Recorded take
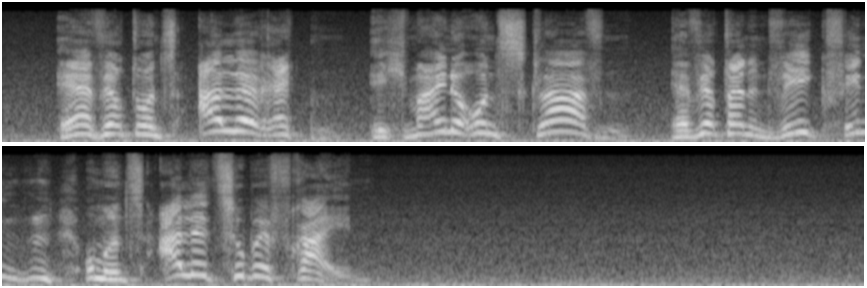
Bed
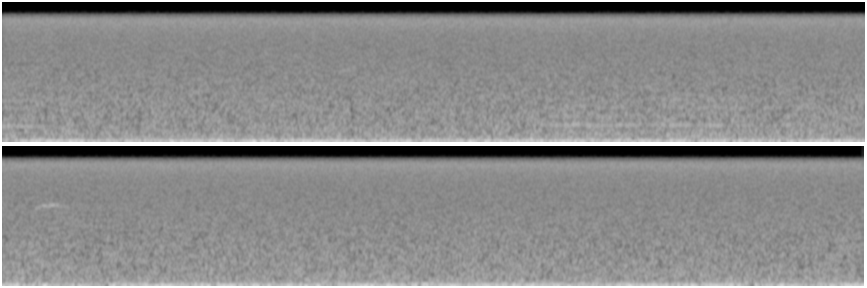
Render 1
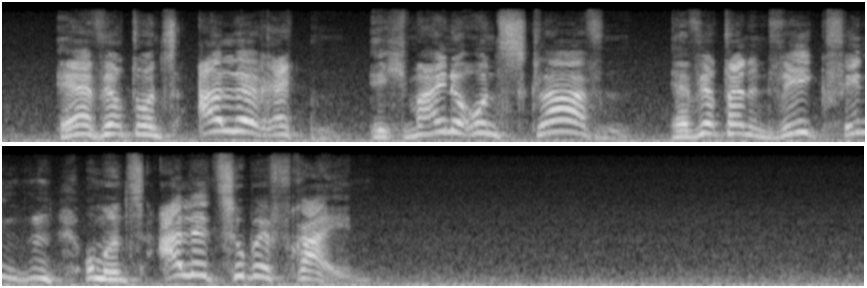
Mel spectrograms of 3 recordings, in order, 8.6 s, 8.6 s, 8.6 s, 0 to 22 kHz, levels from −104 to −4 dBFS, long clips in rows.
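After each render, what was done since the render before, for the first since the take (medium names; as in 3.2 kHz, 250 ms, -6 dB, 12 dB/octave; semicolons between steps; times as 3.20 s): noise reduction 6 dB, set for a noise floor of -45 dBFS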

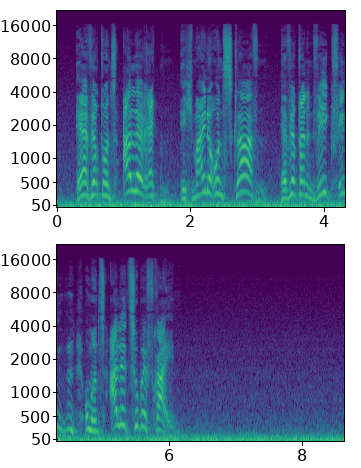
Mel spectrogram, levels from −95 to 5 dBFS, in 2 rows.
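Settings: resonant low shelf 120 Hz +9.5 dB, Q 1.5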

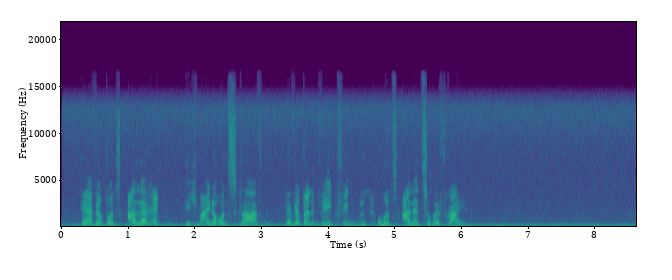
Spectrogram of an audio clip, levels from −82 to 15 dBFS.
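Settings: add bed -14.5 dB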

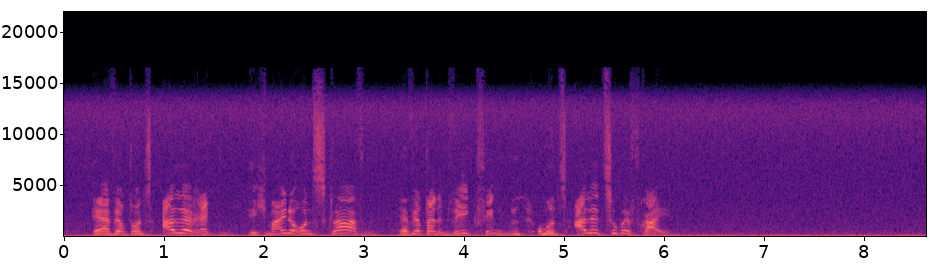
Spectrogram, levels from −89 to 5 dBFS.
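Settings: no audible change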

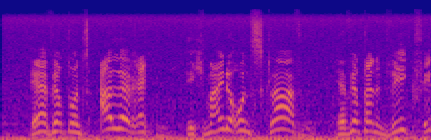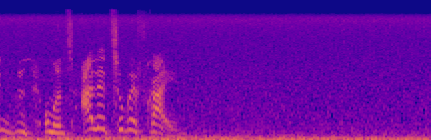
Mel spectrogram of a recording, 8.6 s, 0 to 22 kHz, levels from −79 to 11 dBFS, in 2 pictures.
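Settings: trim +3.5 dB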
